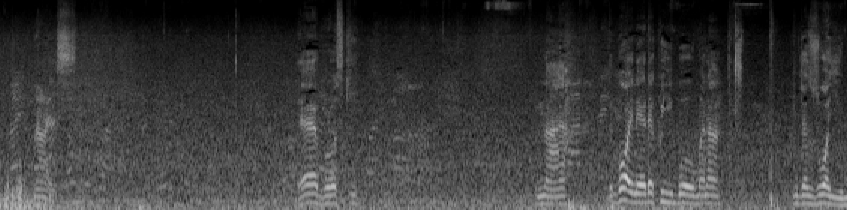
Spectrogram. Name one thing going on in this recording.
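Traffic hums on a wet street outdoors.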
